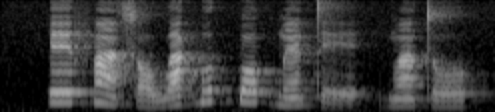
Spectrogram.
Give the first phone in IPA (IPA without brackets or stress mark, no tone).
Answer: e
